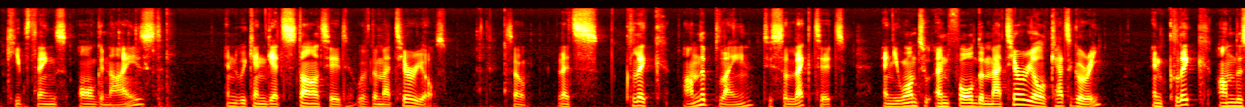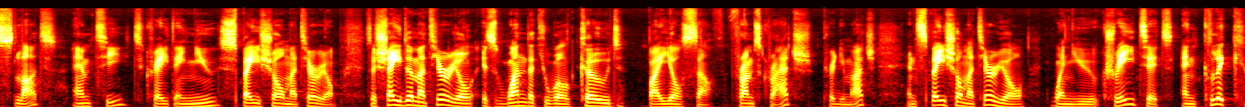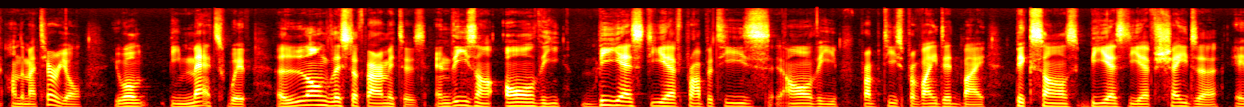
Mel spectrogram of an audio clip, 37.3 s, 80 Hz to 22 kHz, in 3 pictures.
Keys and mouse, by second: 0.2-1.9 typing, 2.1 middle click, 2.8 middle click, 4.2 click, 4.9 ctrl+z, 6.8 click, 10.1 click, 12.9 click, 21.6 click, 24.3 click.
